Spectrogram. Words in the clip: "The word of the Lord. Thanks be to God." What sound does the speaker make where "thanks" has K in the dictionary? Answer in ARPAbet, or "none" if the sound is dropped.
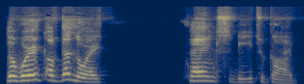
K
